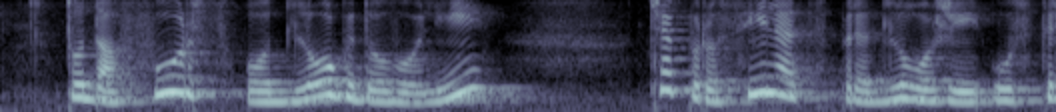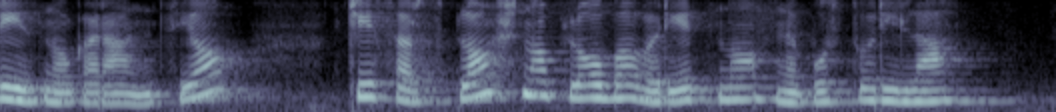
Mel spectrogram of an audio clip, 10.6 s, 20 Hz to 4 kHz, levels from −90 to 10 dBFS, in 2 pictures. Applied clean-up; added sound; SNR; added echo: none; none; none; none.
